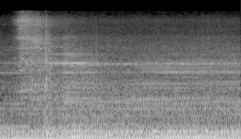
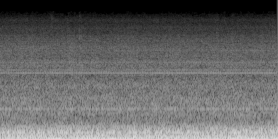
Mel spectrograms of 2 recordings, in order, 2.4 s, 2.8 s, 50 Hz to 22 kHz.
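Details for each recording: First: Old York R22 packaged heat pump with an intermittent defrost fault, forced into defrost by shorting test pins and jumpering R to DFT: sharp rushing whoosh over steady low hum, then a settled run; outdoor fan stops, a normal defrost changeover with some rattle at the top. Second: Old York R22 packaged heat pump with an intermittent defrost fault, forced into defrost again via test pins and defrost thermostat jumper after returning to operating pressure: steady compressor drone, sharp click, sudden refrigerant hiss whoosh; fan stops this time, unlike previous tries.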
